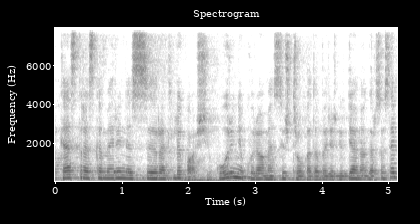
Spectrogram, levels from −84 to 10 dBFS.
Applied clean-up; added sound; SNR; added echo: none; Squeak; 17 dB; reverberation time 0.8 s.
